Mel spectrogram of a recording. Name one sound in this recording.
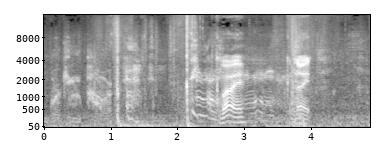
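Blows thud in a brief scuffle.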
